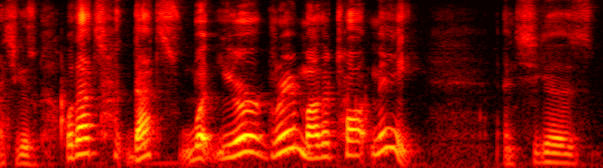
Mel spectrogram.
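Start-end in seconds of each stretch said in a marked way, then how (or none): 0.5-3.2 mother justifying herself. Retold or imitated.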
